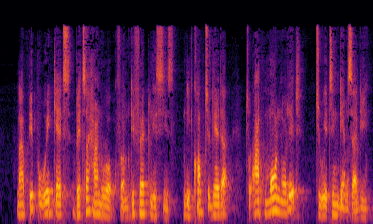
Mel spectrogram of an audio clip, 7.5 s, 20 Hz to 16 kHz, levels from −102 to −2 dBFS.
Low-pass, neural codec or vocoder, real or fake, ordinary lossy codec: 10.8 kHz; codec, 24 kHz, 1.5 kbps, HILCodec; fake; MP3, 48 kbps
